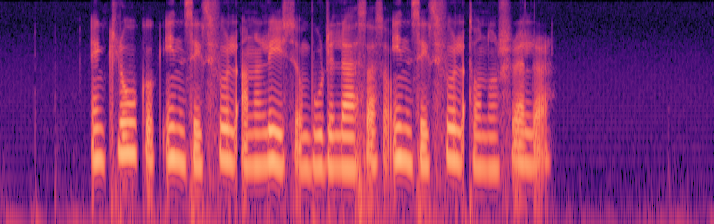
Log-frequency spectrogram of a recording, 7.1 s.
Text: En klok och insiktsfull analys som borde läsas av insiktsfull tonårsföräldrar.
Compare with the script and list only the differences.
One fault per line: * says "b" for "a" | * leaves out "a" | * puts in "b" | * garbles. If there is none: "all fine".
all fine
